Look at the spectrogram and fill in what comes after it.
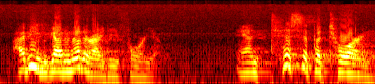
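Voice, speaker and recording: Over noticeable background noise, a man speaks at a fairly quick pace with a fairly high pitch and very wide pitch swings. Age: 60s. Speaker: keynote speaker. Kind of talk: keynote speech.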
